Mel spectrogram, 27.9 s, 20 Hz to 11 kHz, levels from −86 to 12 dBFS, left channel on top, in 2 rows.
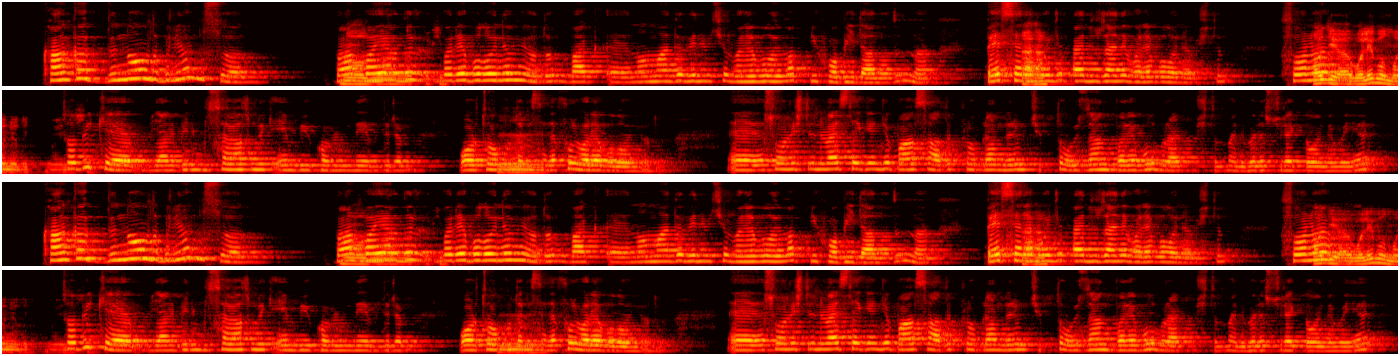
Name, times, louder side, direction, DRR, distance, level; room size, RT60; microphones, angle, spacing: voice 1, 0.4-2.5 3.3-9.3 9.9-12.3 12.8-13.3 14.6-18.0 18.5-20.6 21.2-24.2 24.5-25.8 26.1-27.6, equal, 5° right, 4 dB, 3.1 m, -28 dB
voice 2, 3.4-4.1 10.2-10.5 13.1-14.7 18.9-19.4, left 3 dB, 85° left, 11 dB, 1.3 m, -29 dB
27.0 x 26.5 x 4.5 m, 0.83 s
head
